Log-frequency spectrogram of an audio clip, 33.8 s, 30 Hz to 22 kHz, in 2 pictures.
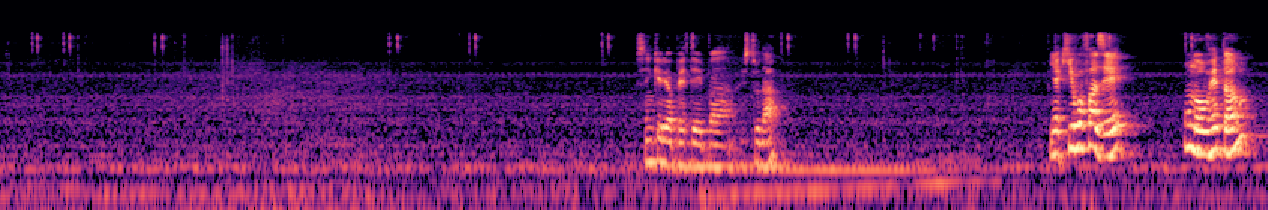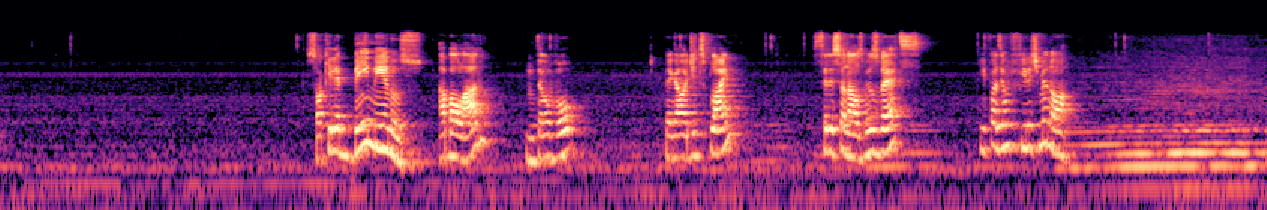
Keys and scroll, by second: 0.3 ctrl+z, 0.8 F3, 2.5-3.4 typing, 4.7-5.5 typing, 11.2-12.1 typing, 12.5 F3.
